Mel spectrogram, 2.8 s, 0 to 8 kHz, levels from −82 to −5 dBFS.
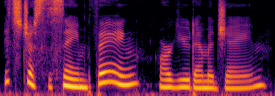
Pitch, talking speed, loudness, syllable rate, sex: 210 Hz, 175 wpm, -20 LUFS, 4.1 syllables/s, female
